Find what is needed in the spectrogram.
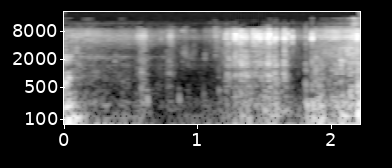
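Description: Near silence, then faint rustling and a few light clicks of hands handling plastic trim in the second half.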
